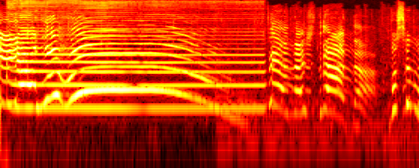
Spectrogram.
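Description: A cartoon character's loud, long, high-pitched vocal cry: it swoops up, holds for about a second, then slides down. Quick high chatter follows near the end. The noise is loud enough to be scolded as scaring the fish.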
